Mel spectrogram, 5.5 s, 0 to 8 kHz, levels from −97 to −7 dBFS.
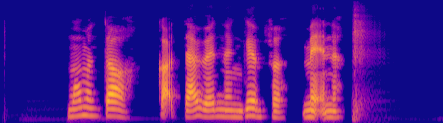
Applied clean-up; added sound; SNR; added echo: neural mask model DeepFilterNet 3.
